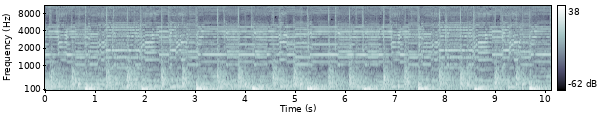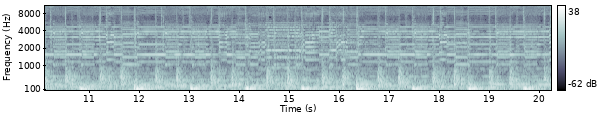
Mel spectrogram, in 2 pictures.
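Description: A recorded song plays loudly and continuously, a full band arrangement driven by a steady, regular beat with sustained melodic instruments layered over it.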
